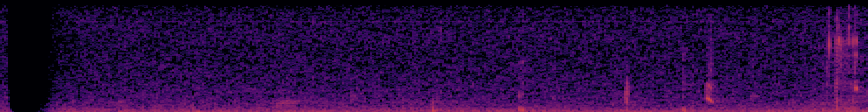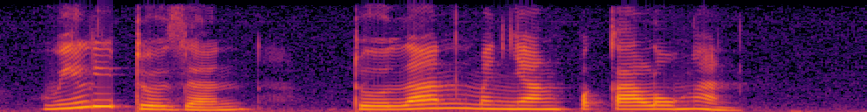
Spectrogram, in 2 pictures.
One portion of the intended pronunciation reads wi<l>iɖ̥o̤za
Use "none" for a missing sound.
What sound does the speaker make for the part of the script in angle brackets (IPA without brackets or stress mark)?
l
